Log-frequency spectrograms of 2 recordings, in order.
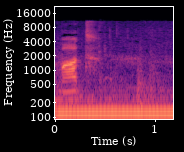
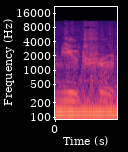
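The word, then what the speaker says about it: Mutfruit: Yes, it's pronounced mute, not mutt. People in the game pronounce it mute fruit, for God's sake.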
